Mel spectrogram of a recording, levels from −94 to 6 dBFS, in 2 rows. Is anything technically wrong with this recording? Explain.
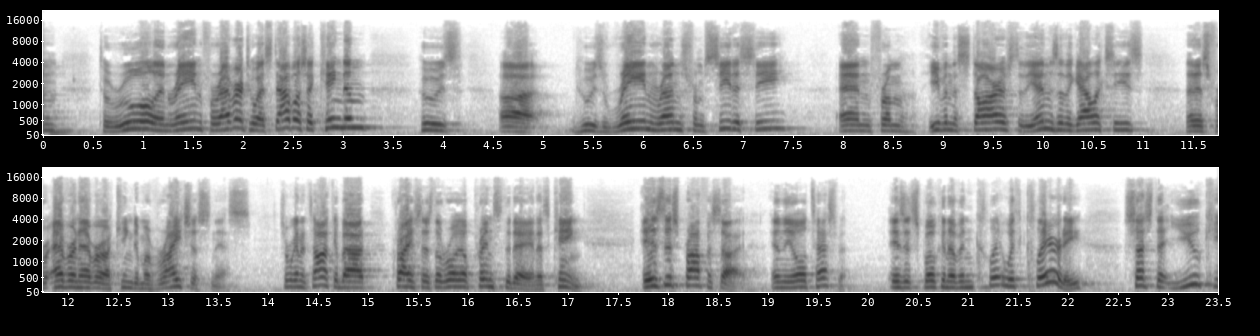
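Yes. From 14.76 s to 18.76 s the audio drops to an adaptive stream at a lower bitrate. When the connection slowed, the player switched for four seconds to a leaner encoding, consistent with Opus falling from about 64 to 32 kbit/s. Codec smearing increases, then the sound recovers just as abruptly. Unlike a dropout or buffering stall, there is no gap or pause, only a sudden change in quality.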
